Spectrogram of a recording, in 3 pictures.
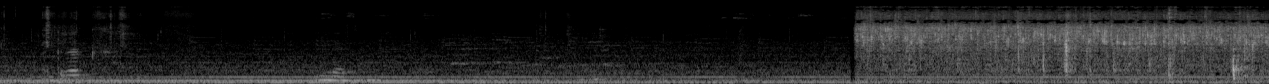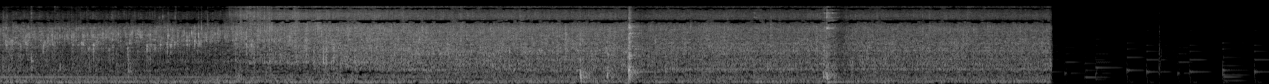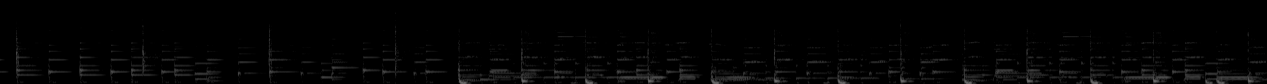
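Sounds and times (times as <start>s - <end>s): food sizzling in hot oil: 8.6s - 23.2s.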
